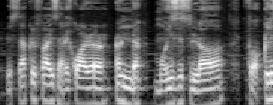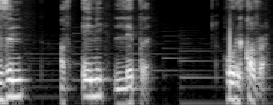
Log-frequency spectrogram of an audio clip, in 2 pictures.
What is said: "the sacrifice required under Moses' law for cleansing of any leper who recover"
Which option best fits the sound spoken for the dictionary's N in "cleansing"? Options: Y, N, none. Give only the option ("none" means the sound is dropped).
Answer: none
